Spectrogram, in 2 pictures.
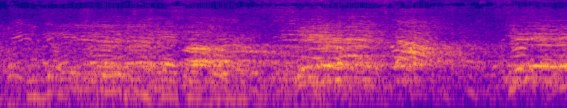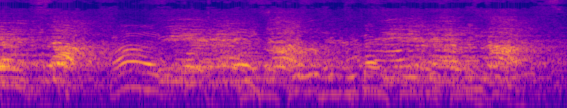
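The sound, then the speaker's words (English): A crowd at CPAC shouts and jeers continuously at reporter Jim Acosta, confronting him over the Cuomo scandal; many overlapping raised voices form a loud, agitated roar with rising and falling surges of yelling. “So also at CPAC, one of my favorite moments of the last week was Jim Acosta getting shit on by the crowd and confronted over the Cuomo scandal.”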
